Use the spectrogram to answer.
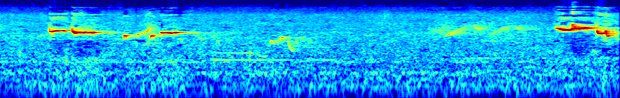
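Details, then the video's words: A flycatcher in the wild sings a high, thin whistle followed by short sliding notes. After a quieter gap with faint distant chirps, a second bright whistled phrase comes, over constant low hiss. "Burung sikatan di alam liar"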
